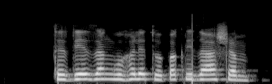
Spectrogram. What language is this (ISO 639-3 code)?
pus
